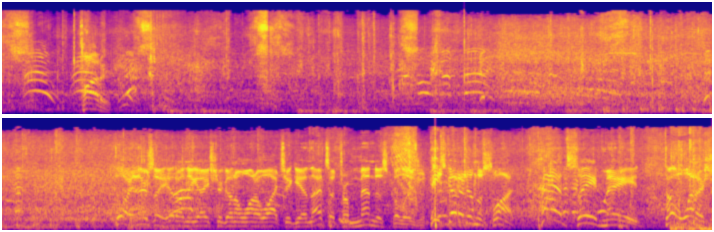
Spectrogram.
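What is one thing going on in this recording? A crowd in a large hockey arena cheers.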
